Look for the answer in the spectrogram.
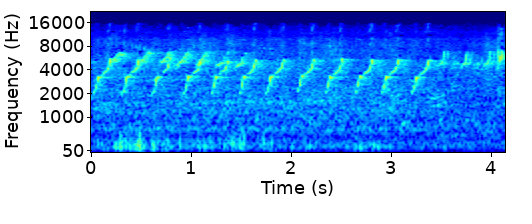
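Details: Common tailorbird, a ubiquitous bird of South and Southeast Asian habitation, repeating loud upward-slurred whistles at a brisk pace, a second bird answering; low rumbling and a brief knock near the start.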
